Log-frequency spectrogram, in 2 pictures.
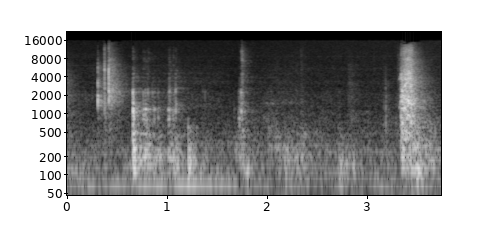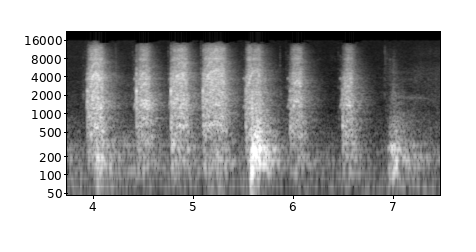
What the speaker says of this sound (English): I'm going to drill it the rest of the way in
